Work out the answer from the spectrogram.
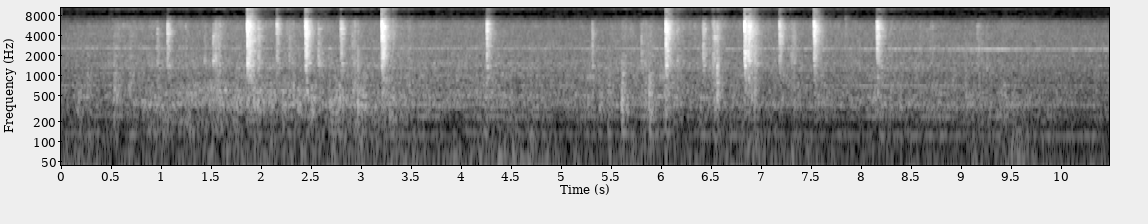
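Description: Seibu 2000 series electric train running, heard from inside the car above the under-floor line breaker: a steady low rumble with a faint steady whine, broken by a dozen sharp clacks, some in quick pairs.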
